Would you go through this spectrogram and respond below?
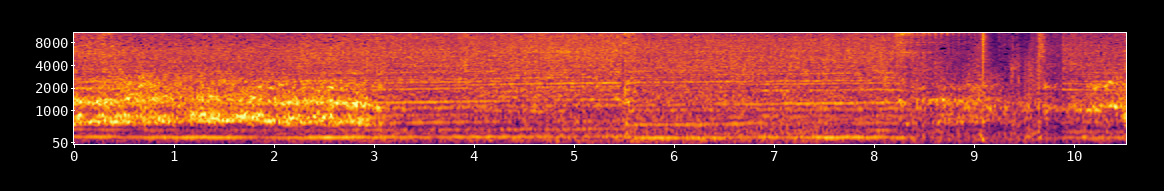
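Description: Front-wheel-drive race car in Gran Turismo braking and cornering at the Alsace circuit, with a loud steady engine tone that drops in pitch under braking and sustained tire squeal and skidding as it plows into the turn.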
